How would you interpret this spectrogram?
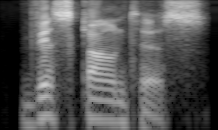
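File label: "viscountess", American English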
